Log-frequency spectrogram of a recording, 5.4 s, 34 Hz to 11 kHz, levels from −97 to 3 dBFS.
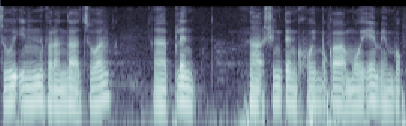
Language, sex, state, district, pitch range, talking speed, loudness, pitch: Mizo, male, Mizoram, Aizawl, 95-110 Hz, 210 wpm, -17 LUFS, 100 Hz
